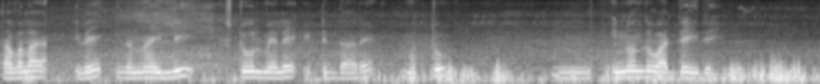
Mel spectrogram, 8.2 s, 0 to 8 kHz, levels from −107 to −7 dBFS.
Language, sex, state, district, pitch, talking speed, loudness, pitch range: Kannada, male, Karnataka, Dharwad, 155 Hz, 80 wpm, -19 LUFS, 140-165 Hz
